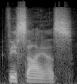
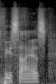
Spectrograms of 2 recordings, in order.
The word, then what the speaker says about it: Visayas: Is it Visayas? Visayas. I'm going to pull up Google Translate. See, Vas, Visayas, Visayas.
